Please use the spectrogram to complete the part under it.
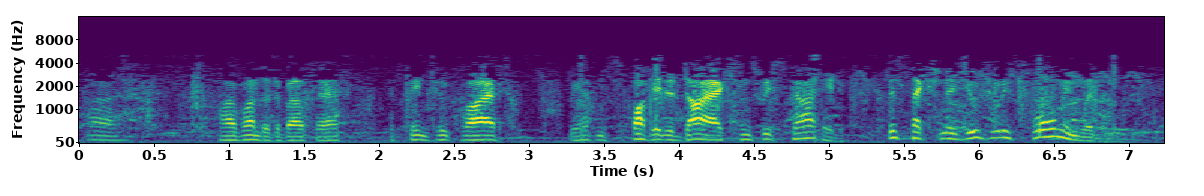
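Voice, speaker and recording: A man acting a seasoned, hard jungle guide with a gruff, domineering manner in a 1950s radio drama. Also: mid-range voice, normal speed, crowd noise, lightly acted. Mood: watchful. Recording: scratchy, narrow-band 1950s radio recording.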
